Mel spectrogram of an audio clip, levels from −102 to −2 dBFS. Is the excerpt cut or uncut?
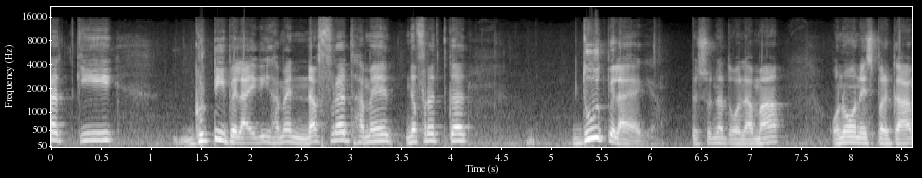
cut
